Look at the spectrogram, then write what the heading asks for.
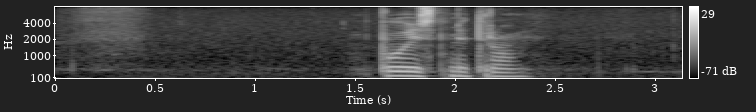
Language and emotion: Russian, neutral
